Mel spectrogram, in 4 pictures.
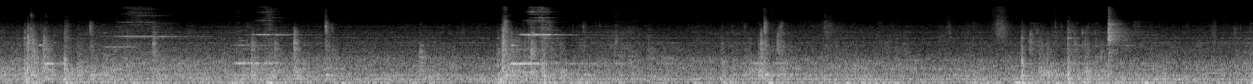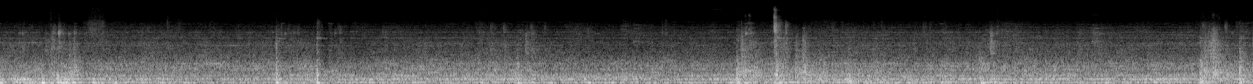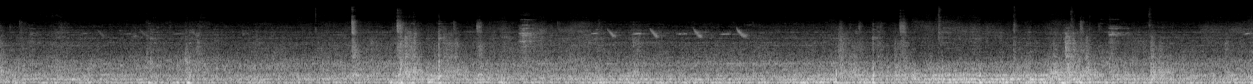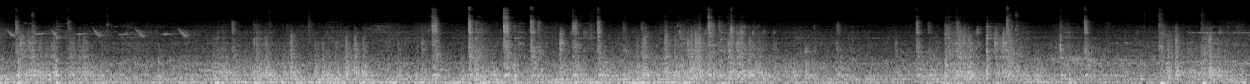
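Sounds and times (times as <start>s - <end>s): train rolling with steady rumble: 0.0s - 50.0s
wheels clicking over rail joints: 0.0s - 50.0s
high squeaks: 1.0s - 3.2s, 5.1s - 6.0s.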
